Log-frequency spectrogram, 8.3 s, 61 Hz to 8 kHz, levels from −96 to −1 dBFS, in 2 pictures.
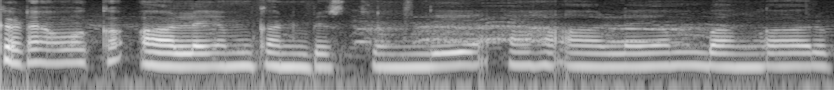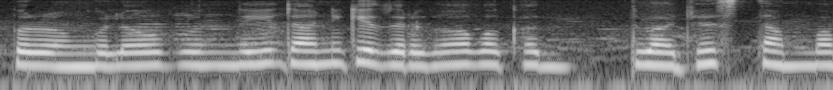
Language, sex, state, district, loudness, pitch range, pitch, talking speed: Telugu, female, Andhra Pradesh, Chittoor, -21 LUFS, 225-245 Hz, 235 Hz, 115 wpm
